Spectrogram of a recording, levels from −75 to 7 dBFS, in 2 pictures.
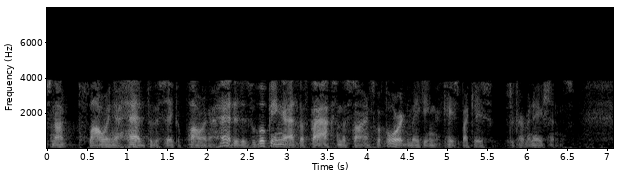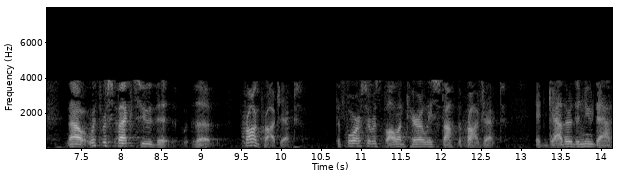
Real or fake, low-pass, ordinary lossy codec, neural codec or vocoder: fake; 7.2 kHz; AAC, 16 kbps; vocoder, 44.1 kHz, 128 mel bands every 256 samples, BigVGAN v2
